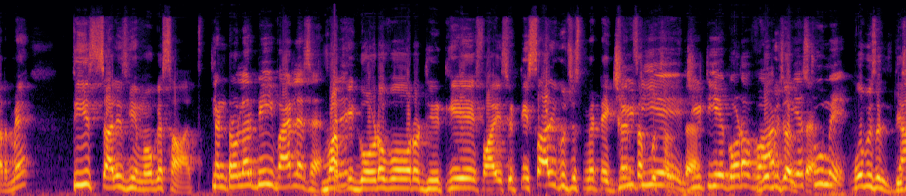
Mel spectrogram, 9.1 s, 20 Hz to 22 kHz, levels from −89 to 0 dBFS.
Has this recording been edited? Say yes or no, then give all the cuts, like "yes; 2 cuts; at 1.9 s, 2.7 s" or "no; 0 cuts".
yes; 2 cuts; at 2.1 s, 3.3 s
